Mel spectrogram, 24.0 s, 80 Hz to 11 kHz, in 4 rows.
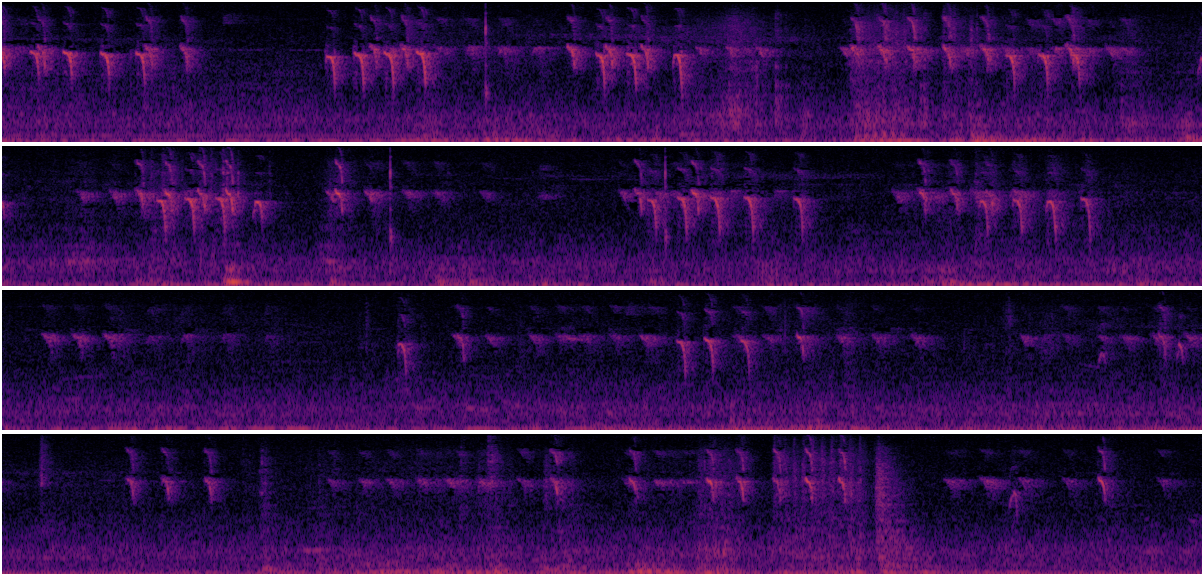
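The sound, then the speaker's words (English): Birds call while one adult feeds its nestlings and another flies around giving flight calls: many high chirps repeated in bursts over a steady low rumble. “3-3 is now feeding the babies. And she's giving a strange call while feeding. 5-9's flying around giving flight calls. 3-3 appears to be singing while feeding.”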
